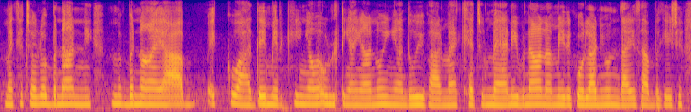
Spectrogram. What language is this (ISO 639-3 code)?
doi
